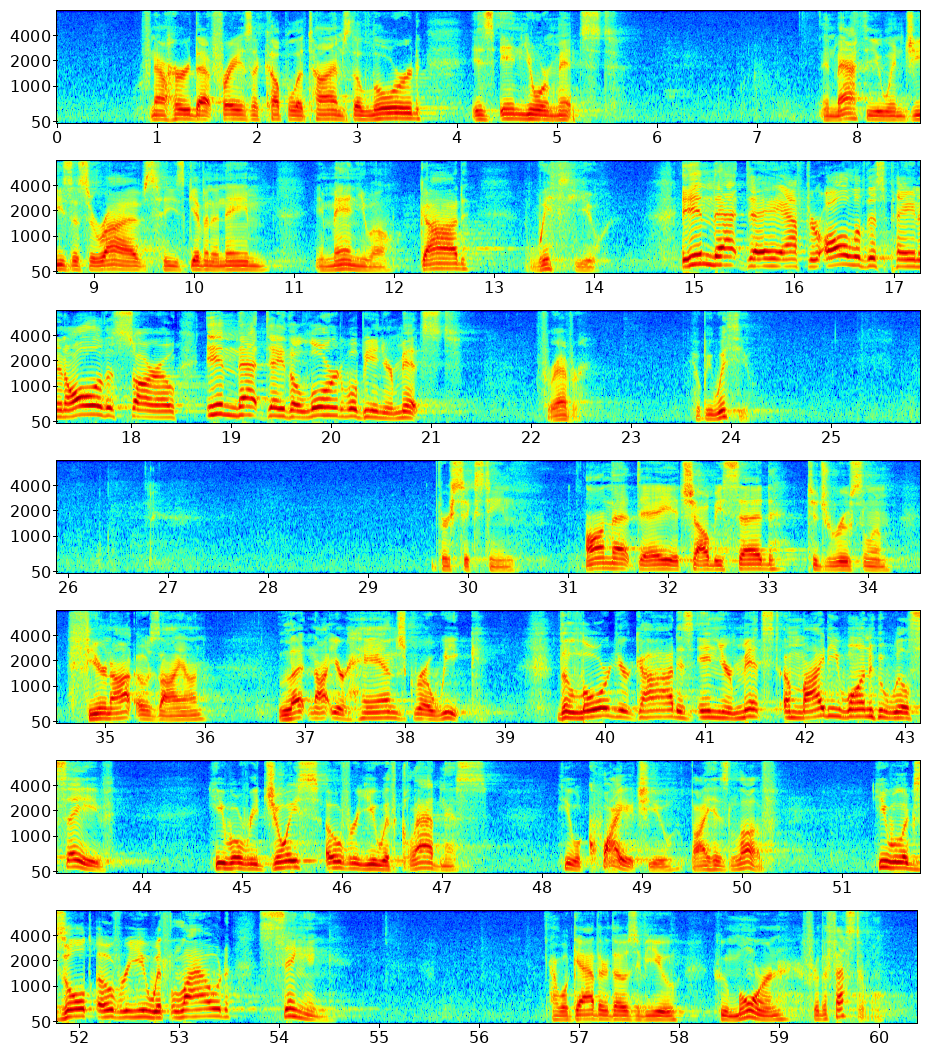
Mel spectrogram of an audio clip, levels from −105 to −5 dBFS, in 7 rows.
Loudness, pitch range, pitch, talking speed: -17 LUFS, 110-175 Hz, 135 Hz, 125 wpm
